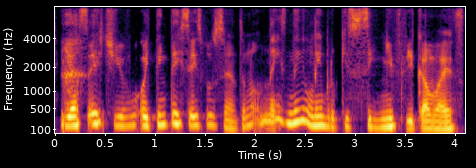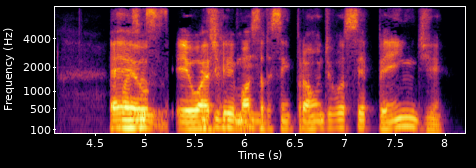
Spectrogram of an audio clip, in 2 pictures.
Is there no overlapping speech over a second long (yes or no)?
no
